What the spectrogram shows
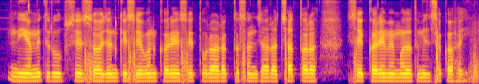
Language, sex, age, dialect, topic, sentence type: Magahi, male, 25-30, Western, agriculture, statement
